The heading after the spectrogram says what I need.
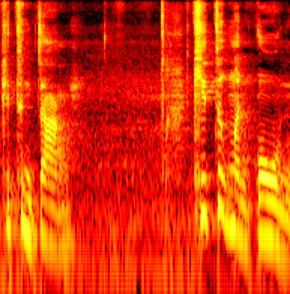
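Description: A hoarse woman with a raspy voice, chatting playfully and coaxing viewers while selling on a livestream. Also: moderate pace, slight background noise. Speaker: livestream seller. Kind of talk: casual livestream chat.

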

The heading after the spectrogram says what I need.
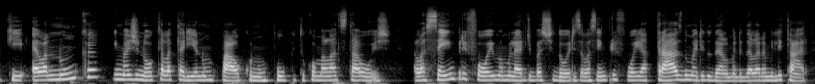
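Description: Uma mulher brasileira, convidada de podcast, refletindo em tom encorajador numa conversa. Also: female voice, medium pitch, mellow. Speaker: podcast co-guest. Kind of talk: conversational interview.

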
